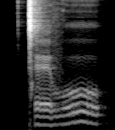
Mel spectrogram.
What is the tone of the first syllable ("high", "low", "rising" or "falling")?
low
